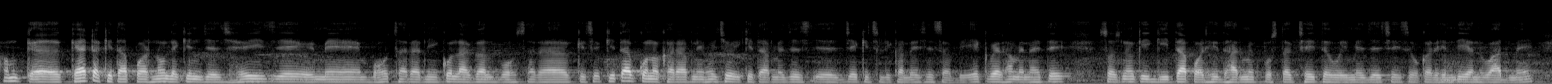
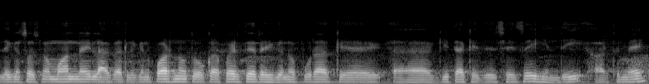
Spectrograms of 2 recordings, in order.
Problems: background sounds at intervals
